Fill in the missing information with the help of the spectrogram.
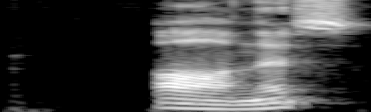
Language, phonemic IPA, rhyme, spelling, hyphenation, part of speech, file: Norwegian Bokmål, /ˈɑːnəs/, -əs, anes, an‧es, verb, Nb-anes.ogg
- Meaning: passive of ane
